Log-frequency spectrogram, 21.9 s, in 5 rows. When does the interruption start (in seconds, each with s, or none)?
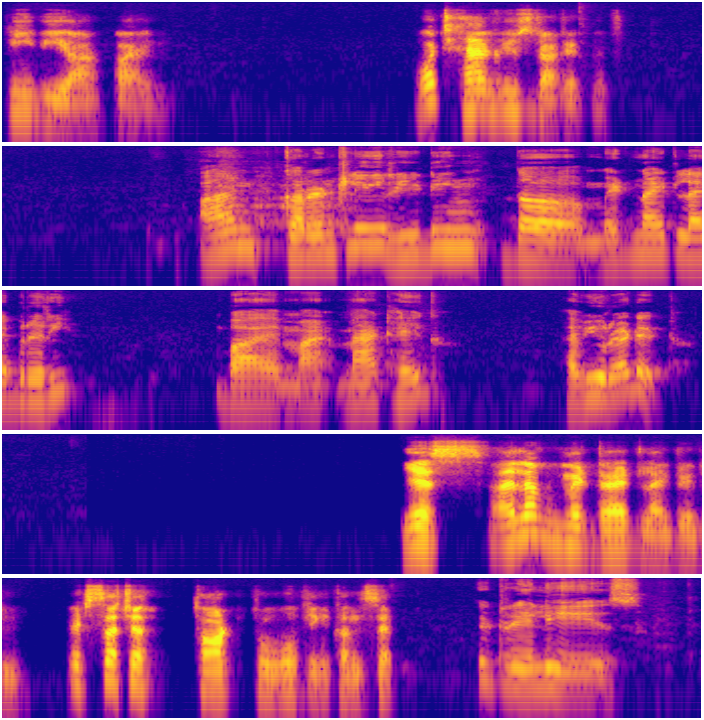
none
